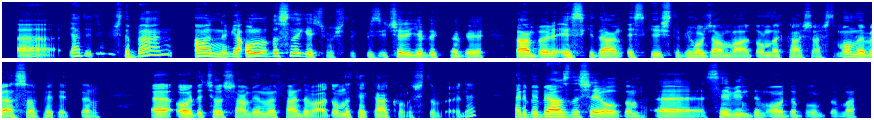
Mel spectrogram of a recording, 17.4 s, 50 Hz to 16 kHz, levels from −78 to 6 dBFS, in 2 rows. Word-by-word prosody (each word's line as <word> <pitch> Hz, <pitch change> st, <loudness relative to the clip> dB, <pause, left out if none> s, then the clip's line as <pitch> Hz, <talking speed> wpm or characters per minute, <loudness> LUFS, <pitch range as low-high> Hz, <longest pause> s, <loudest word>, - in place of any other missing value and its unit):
Eee, 305 Hz, -, -2 dB
ya, 200 Hz, +2 st, -3 dB
dediğim 345 Hz, 0 st, -13 dB
gibi, 320 Hz, -, -21 dB
işte, 150 Hz, -, -5 dB
ben, 255 Hz, +8 st, 0 dB, 0.2 s
annem, 180 Hz, -8 st, +3 dB
ya, 175 Hz, -, +5 dB
onun 195 Hz, 0 st, +7 dB
odasına 195 Hz, +3 st, 0 dB
geçmiştik 95 Hz, -, -7 dB
biz. 100 Hz, 0 st, -11 dB
İçeri 125 Hz, +2 st, +1 dB
girdik 120 Hz, -1 st, -2 dB
tabii. 90 Hz, +3 st, -3 dB, 0.3 s
Ben, 110 Hz, -1 st, +7 dB
böyle, 115 Hz, 0 st, +3 dB
eskiden 115 Hz, -1 st, +1 dB
eski, 110 Hz, +3 st, -4 dB
işte, 110 Hz, 0 st, -5 dB
bir 110 Hz, -, -7 dB
hocam 105 Hz, -2 st, 0 dB
vardı, 80 Hz, 0 st, -1 dB
onunla 100 Hz, -1 st, -2 dB
karşılaştım. 95 Hz, -, -7 dB
Onunla -, -, +3 dB
biraz -, -, +3 dB
sohbet -, -, -5 dB
ettim. -, -, -10 dB, 0.5 s
Eee, -, -, +5 dB
orada 125 Hz, -1 st, +3 dB
çalışan 120 Hz, 0 st, -3 dB
bir -, -, -3 dB
hanımefendi 110 Hz, -3 st, -2 dB
vardı, -, -, -3 dB
onunla -, -, -1 dB
tekrar -, -, -2 dB
konuştum, -, -, -13 dB
böyle. -, -, -11 dB, 0.4 s
Hani, 145 Hz, 0 st, -2 dB
bi 150 Hz, -2 st, -2 dB
biraz 150 Hz, -1 st, +8 dB
da 150 Hz, -, -1 dB
şey 150 Hz, -, +3 dB
oldum, 90 Hz, +1 st, -1 dB, 0.2 s
eee, 95 Hz, -2 st, +2 dB
sevindim 110 Hz, -1 st, -4 dB
orada 95 Hz, -2 st, -4 dB
bulunduğuma. 85 Hz, -2 st, -11 dB
115 Hz, 170 wpm, -24 LUFS, 100-145 Hz, 0.5 s, biraz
